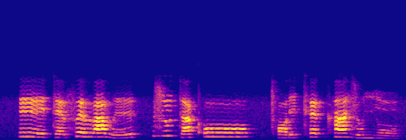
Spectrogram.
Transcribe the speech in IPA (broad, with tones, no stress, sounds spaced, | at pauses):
eː˦˨ t ɛ˨ f ɛ˦ β a˦ β ɪ˨˦ | z ũ˦ t a˨˦ kʼ oː˦ | tʰ ɔ˨ ɾ i˨ tʰ ɛ˦ kʰ ã˦ z u˨ ɲ ũ˨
